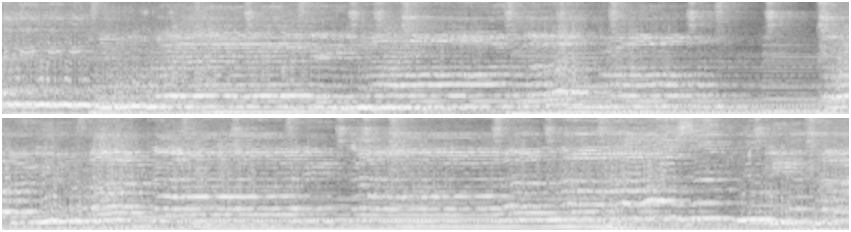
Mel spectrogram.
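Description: Gospel praise-and-worship singing by a small group of singers on microphones, voices held and gliding between notes, over an accompaniment that holds long low notes.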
